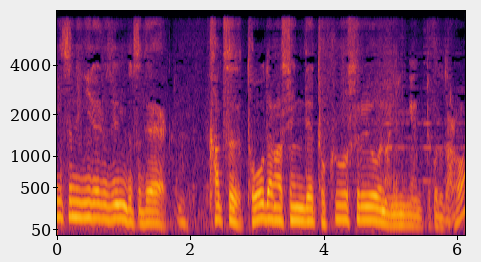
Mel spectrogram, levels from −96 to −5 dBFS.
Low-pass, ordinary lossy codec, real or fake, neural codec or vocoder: 7.2 kHz; none; real; none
